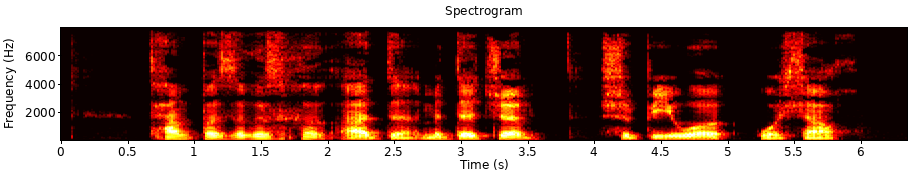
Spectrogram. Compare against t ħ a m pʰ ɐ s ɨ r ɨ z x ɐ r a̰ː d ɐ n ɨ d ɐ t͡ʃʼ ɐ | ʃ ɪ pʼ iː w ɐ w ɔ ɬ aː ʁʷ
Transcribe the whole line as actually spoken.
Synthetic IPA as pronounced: t ħ a m pʰ ɐ z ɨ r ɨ z x ɐ r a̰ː d ɐ m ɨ d ɐ t͡ʃʼ ɐ | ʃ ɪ pʼ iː w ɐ w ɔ ɬ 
